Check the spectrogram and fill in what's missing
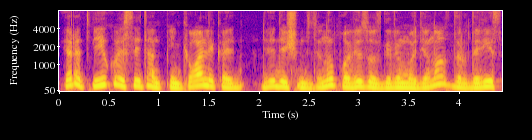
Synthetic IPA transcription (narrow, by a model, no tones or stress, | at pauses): ɪɾɐt̪ʲʋʲiːkoːjɪsɐɪt̪ʲɛnpʲɛŋʲkʲoːlʲɪkɐd̪ʲʋʲɪd̪ʲɛʃʲɪmtd̪ʲiɛnuːpoːʋʲɪzoːs̬ɡʲɪɾʲʋʲɪmoːd̪ʲiɛnoːsd̪ɐɾbd̪ɐʋʲiːs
